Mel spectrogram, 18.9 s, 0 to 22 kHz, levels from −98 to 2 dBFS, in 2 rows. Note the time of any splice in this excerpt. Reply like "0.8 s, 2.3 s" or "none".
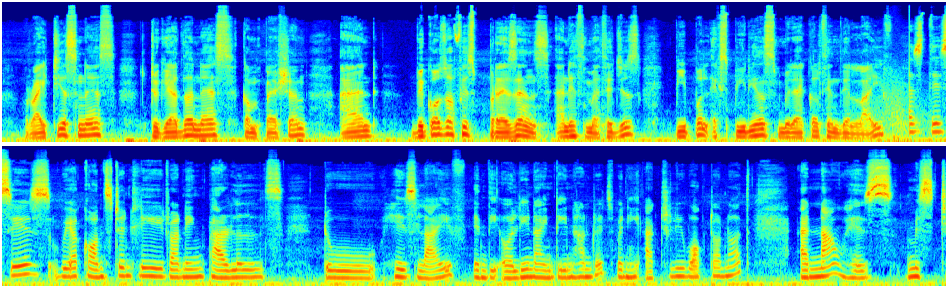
9.1 s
